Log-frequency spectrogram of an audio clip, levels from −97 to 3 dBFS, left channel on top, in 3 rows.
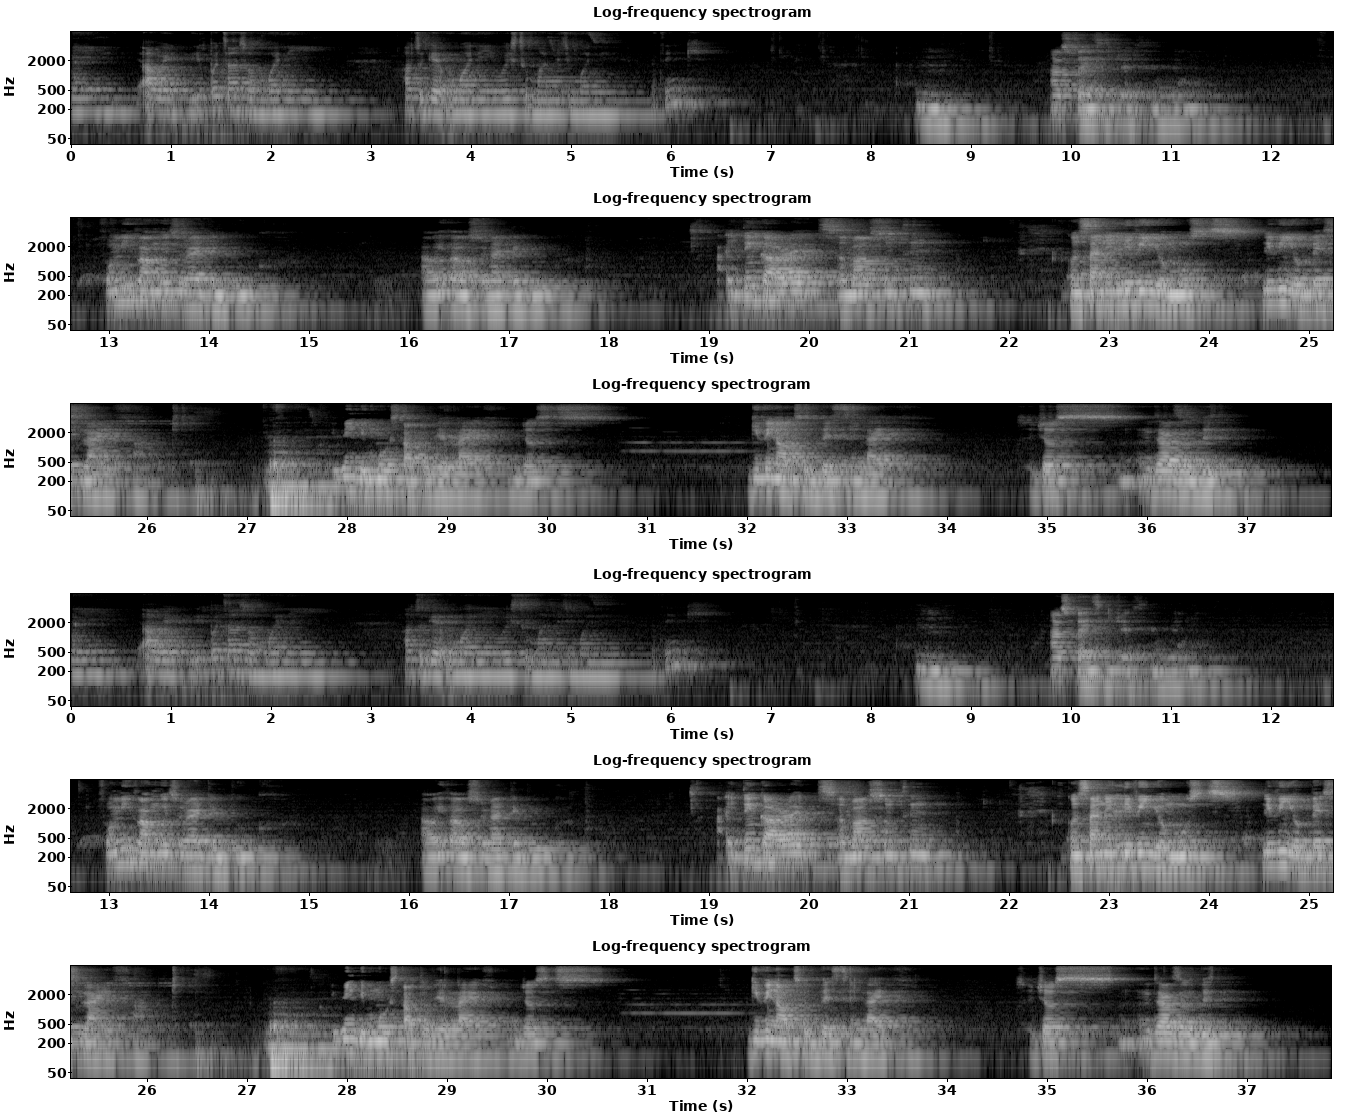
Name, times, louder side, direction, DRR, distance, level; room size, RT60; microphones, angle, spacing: voice 1, 0.0-2.5 3.3-5.5 5.9-6.3 10.0-10.3 12.7-12.8 27.2-27.9, equal, 50° left, 3 dB, 2.6 m, -40 dB
voice 2, 8.4-8.8 9.8-11.3 13.0-14.5 16.1-17.5 18.8-21.3 22.2-26.1 27.9-30.6 31.3-33.4 34.8-36.7, right 1 dB, 70° right, 4 dB, 2.3 m, -33 dB
26.0 x 11.5 x 4.8 m, 1.2 s
head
